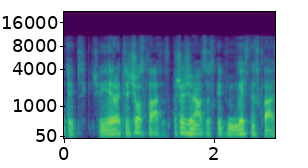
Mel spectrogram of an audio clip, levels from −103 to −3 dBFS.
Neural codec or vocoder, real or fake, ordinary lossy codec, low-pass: none; real; AAC, 48 kbps; 10.8 kHz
